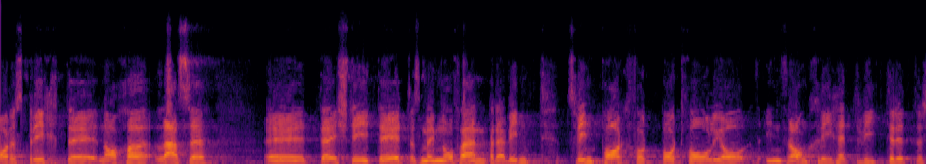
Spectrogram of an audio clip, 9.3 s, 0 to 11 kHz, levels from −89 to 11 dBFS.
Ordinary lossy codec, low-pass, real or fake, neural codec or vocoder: Opus, 24 kbps; 7.2 kHz; real; none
